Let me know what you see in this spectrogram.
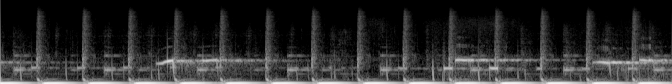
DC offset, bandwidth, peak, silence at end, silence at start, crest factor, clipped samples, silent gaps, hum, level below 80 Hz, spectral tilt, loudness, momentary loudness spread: under 0.1%; 2.9 kHz; 0 dBFS; 0 s; 0 s; 8 dB; under 0.1%; none; none; -8 dBFS; -7.5 dB/octave; -13 LUFS; 2 LU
